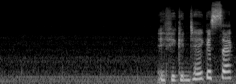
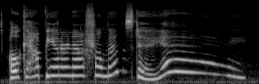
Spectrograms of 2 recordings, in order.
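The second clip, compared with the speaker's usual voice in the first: 1 excited cheer; 10 semitones higher than usual. Real, not acted. Celebrates in-game holiday.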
